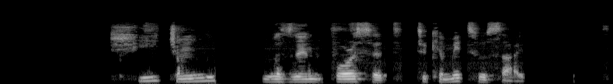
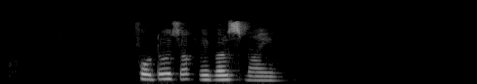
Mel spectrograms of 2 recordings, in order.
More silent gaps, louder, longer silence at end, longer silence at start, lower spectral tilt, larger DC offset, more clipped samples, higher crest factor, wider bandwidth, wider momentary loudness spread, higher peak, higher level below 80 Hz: first, 1.62-1.69 s, 2.30-2.60 s, 3.24-3.30 s, 4.05-4.17 s vs none; first, -25 LUFS vs -29 LUFS; second, 0.9 s vs 2 s; second, 1.1 s vs 1.35 s; first, -4 dB/octave vs -2.5 dB/octave; neither; neither; about the same, 20 dB vs 24 dB; second, 7.8 kHz vs 8.6 kHz; about the same, 13 LU vs 13 LU; first, -6 dBFS vs -10 dBFS; first, -68 dBFS vs -82 dBFS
